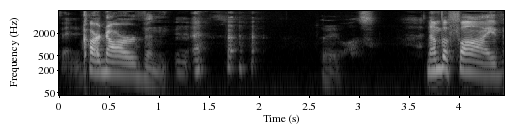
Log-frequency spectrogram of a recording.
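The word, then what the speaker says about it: Caernarfon: people who because it's it's not spell the way it sounds c a e r n a r f o n Carvin Carvin carar Carin Carvin there it was number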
